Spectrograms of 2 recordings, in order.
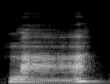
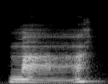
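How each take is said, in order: Both takes have the same delivery.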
